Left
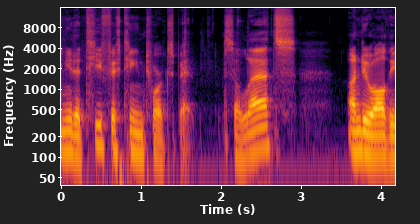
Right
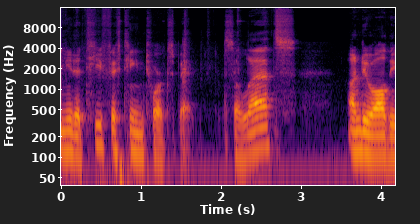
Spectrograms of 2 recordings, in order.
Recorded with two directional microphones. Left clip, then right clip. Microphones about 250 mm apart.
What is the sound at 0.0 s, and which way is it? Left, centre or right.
Speech, left.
